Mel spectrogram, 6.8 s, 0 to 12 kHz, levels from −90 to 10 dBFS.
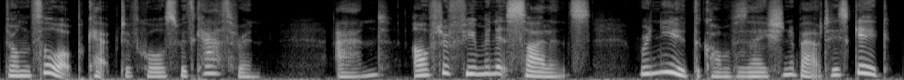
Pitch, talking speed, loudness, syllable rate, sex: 225 Hz, 170 wpm, -22 LUFS, 6.3 syllables/s, female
